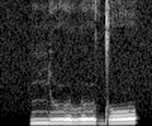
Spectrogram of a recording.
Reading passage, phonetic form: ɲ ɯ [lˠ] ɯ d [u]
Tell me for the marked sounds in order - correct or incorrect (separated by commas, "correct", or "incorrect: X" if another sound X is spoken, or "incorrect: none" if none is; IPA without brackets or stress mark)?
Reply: incorrect: l, incorrect: o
